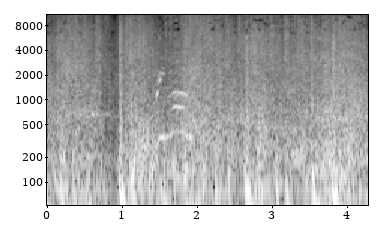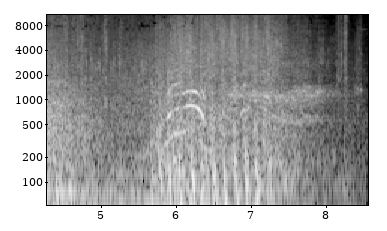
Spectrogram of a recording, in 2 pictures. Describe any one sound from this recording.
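Gunshots fire rapidly and loudly.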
